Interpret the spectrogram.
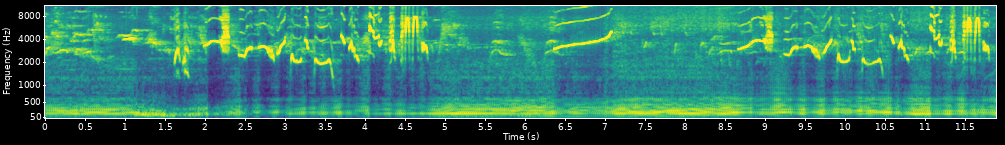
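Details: Oriental magpie-robin (kacer) singing as a lure to provoke rival males. Quick looping whistles and high upswept notes repeat throughout over a strong, steady low droning sound.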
